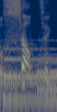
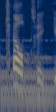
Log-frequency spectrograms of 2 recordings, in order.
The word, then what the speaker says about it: Celtic: It looks a little Celtic. It looks a little Celtic if you want to make it a hard C instead of an S.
